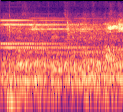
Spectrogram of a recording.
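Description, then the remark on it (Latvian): A bell rings continuously to announce a recess in the Saeima, Latvia's parliament: a loud, steady metallic ringing with a sustained high tone that holds for the whole stretch without pause and with no talking. “Kolēģi, ir pienācis laiks pārtraukumam. Lūdzu, zvanu.”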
